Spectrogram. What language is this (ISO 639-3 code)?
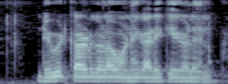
kan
